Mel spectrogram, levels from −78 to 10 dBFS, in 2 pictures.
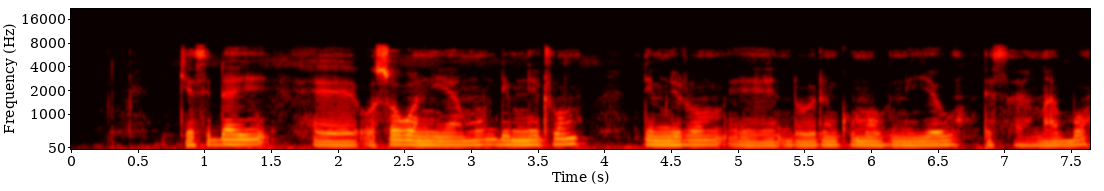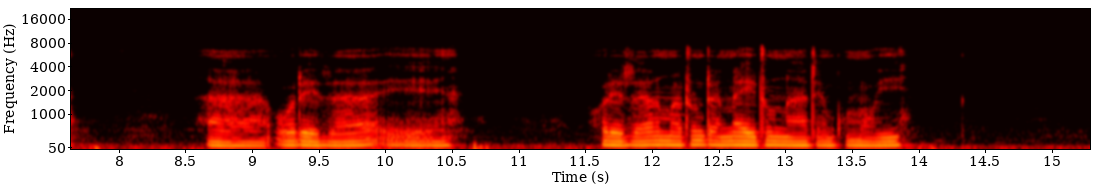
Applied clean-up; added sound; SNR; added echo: none; none; none; none.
